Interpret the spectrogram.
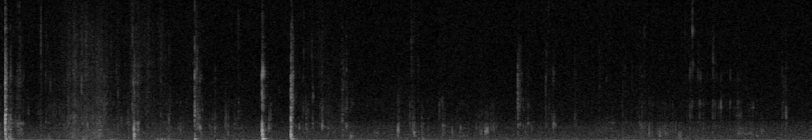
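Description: Close-up chewing and biting sounds of a person eating fried chicken and spaghetti, with scattered sharp clicks and taps, the loudest a pair about four seconds in.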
